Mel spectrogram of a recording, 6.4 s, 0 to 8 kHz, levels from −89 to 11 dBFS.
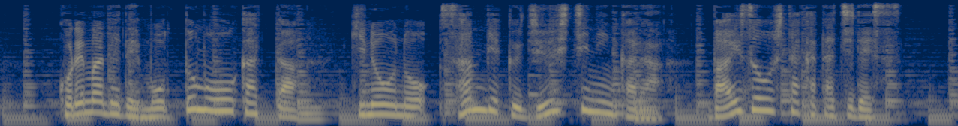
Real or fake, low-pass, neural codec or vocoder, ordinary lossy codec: real; 7.2 kHz; none; none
